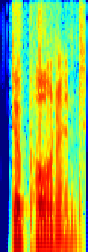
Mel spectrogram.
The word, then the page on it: deponent: American English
